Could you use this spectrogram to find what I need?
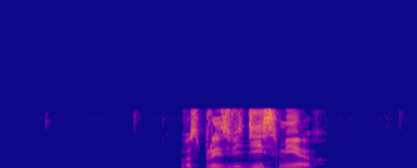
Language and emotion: Russian, neutral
